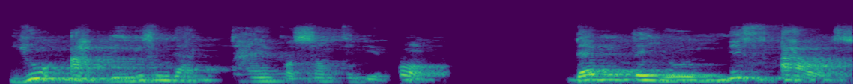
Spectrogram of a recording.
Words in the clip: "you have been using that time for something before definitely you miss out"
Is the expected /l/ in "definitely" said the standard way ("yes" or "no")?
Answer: no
